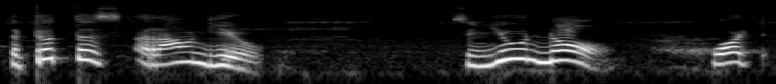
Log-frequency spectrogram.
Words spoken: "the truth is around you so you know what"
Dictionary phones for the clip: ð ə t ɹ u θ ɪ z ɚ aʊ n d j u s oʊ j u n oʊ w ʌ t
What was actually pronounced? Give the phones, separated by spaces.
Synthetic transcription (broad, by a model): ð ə t ɹ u t ɪ z ɚ aʊ n d j u s oʊ j u n oʊ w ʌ t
